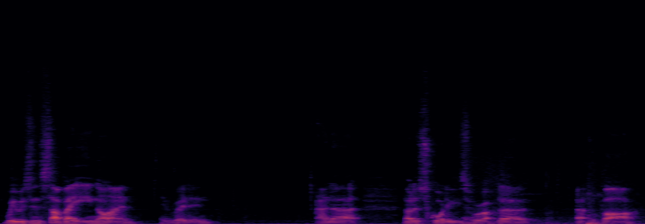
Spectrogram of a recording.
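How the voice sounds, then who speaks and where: A man's voice: on the low side, steady tone, moderate pace, a little hiss or hum. A man telling casual anecdotes as a show host. He is blunt and sweary and laughs through his stories.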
